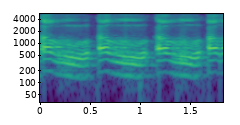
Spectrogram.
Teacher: فالغين تخرج من أدنى الحلق، وصفاتها أنها مجهورة رخوة مستعلية منفتحة. مجهورة يعني يصحبها زمير في الأوتار الصوتية أو اهتزاز أغ أغ أغ أغ، حينما تضع أصبعك في هذا المكان تجد اهتزاز أغ أغ أغ.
